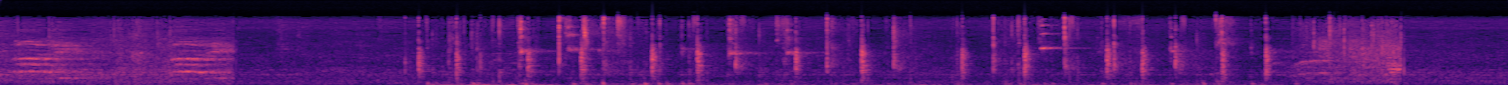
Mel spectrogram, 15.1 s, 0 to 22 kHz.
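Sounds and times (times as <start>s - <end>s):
table tennis ball clicking: 4.1s - 12.9s.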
